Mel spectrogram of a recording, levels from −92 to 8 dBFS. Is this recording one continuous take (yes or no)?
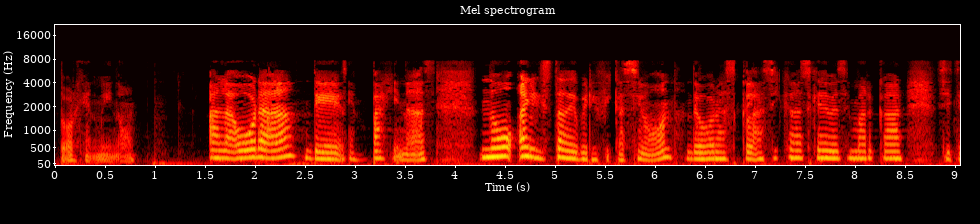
no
